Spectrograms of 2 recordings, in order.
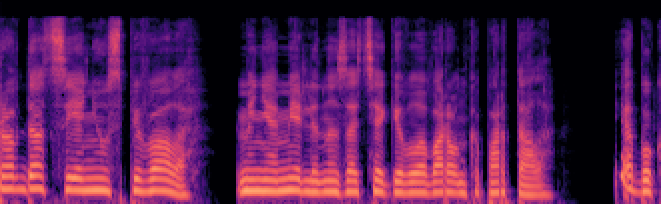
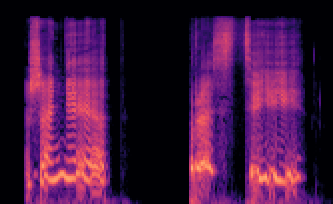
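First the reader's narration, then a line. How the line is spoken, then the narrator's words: Squeaked. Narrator (Russian): пропищал Майер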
